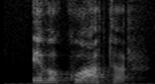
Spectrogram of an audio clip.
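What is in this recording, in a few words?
"evakuator", Azerbaijani; Orfoqrafiya Lüğəti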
